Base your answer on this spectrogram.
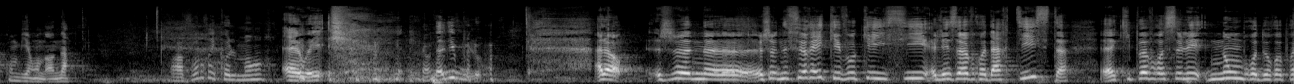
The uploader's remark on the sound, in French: Enregistrée le 28 janvier 2016 dans le cadre du colloque. Dans le cadre du colloque « Mobiliers, ensembles, décors.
